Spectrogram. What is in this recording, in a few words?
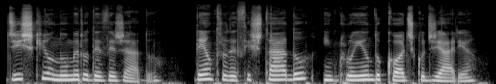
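Portuguese Brazilian; קריינות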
